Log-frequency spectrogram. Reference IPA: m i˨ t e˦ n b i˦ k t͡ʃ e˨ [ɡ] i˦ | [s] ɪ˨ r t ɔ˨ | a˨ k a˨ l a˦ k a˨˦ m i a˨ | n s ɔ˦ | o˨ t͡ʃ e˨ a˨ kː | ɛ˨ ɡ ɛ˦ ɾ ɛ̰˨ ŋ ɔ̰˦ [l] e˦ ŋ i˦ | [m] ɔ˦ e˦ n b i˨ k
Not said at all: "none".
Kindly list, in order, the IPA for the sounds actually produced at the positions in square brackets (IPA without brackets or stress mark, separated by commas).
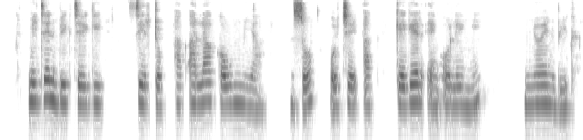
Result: ɡ, s, l, ɲ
